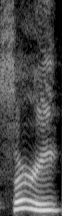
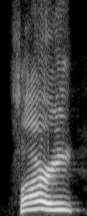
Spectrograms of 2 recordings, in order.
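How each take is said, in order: First: Put-on "Surrey" in a Canadian accent, pitched up; the Canadian "sorry" said as "Surrey"; Canadian-accented "Surrey", voice raised. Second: Drawn-out Canadian "sorry", pitched up; Canadian-accented "sorry" with a raised pitch. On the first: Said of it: "actually, I went". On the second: Retold or imitated. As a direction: say "sorry" like a Canadian, slow and high. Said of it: "well, you kinda have an accent".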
